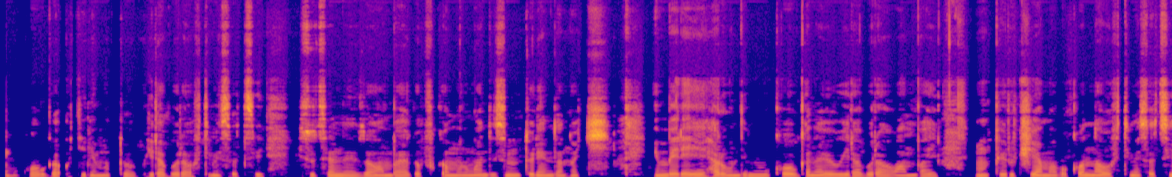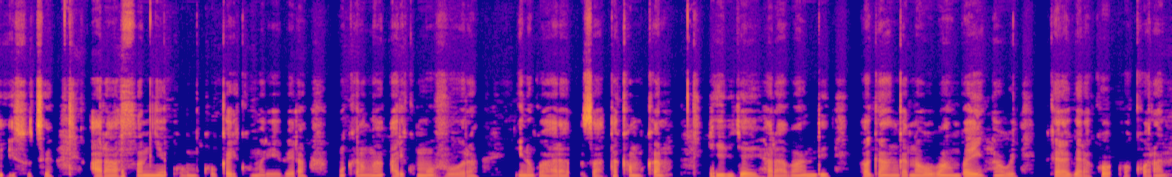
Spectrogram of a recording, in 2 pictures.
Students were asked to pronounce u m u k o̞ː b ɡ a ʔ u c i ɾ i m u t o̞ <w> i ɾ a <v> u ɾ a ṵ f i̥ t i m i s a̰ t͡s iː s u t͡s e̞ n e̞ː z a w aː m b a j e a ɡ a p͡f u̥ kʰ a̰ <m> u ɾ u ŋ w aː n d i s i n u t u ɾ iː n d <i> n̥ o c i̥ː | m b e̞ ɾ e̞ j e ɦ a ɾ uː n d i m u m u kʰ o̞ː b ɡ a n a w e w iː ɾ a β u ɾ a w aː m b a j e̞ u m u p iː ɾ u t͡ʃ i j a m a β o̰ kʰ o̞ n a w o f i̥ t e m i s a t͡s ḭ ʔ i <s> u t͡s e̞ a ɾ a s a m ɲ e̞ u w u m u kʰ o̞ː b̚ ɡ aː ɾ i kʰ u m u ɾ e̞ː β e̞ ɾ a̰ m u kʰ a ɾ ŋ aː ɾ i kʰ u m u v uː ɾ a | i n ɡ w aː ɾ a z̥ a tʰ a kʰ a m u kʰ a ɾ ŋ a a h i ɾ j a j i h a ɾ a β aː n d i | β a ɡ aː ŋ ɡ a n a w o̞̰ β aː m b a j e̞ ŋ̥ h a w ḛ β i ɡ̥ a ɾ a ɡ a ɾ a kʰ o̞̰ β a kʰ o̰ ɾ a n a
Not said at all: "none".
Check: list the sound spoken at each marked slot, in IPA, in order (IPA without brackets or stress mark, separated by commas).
w, β, m, a, s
